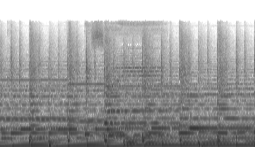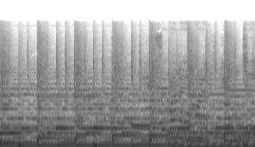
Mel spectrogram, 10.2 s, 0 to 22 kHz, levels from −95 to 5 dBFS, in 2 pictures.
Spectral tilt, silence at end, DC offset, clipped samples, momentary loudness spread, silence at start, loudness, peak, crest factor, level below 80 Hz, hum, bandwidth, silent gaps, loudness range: -6 dB/octave; 0 s; under 0.1%; under 0.1%; 3 LU; 0 s; -21 LUFS; -6 dBFS; 12 dB; -24 dBFS; none; 12 kHz; none; 1 LU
